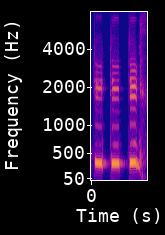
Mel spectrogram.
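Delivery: three high, even beep tones; imitated phone beeps. Imitating the phone cutting the caller off, high beeps. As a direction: mimic a hang-up tone, high-pitched. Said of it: "hör man det klicka mig".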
